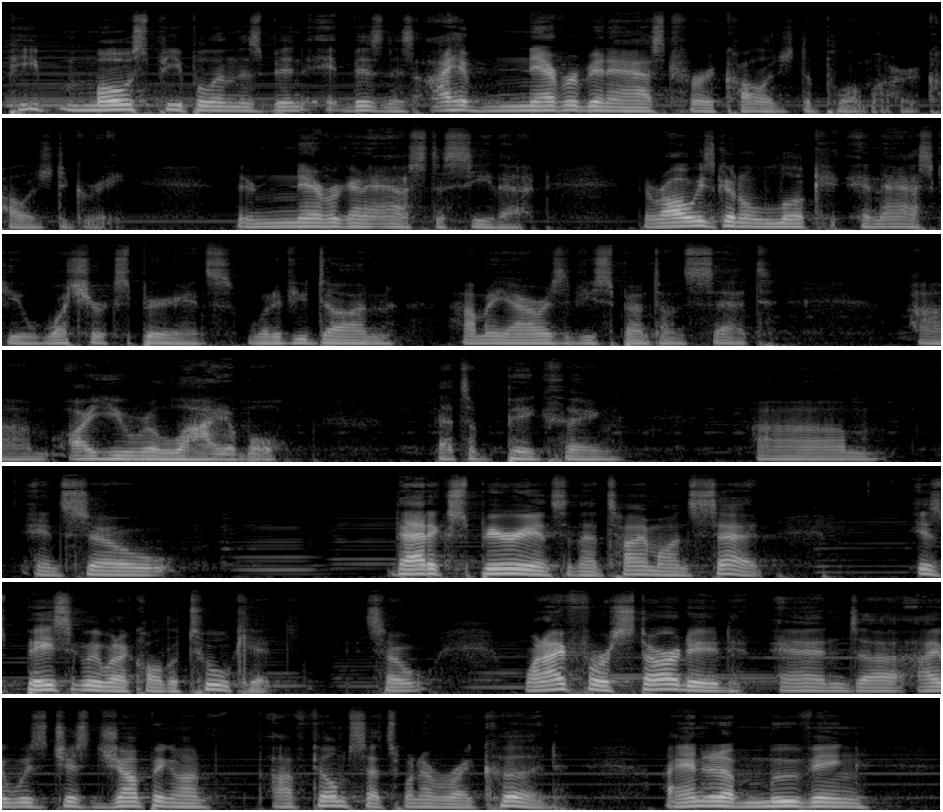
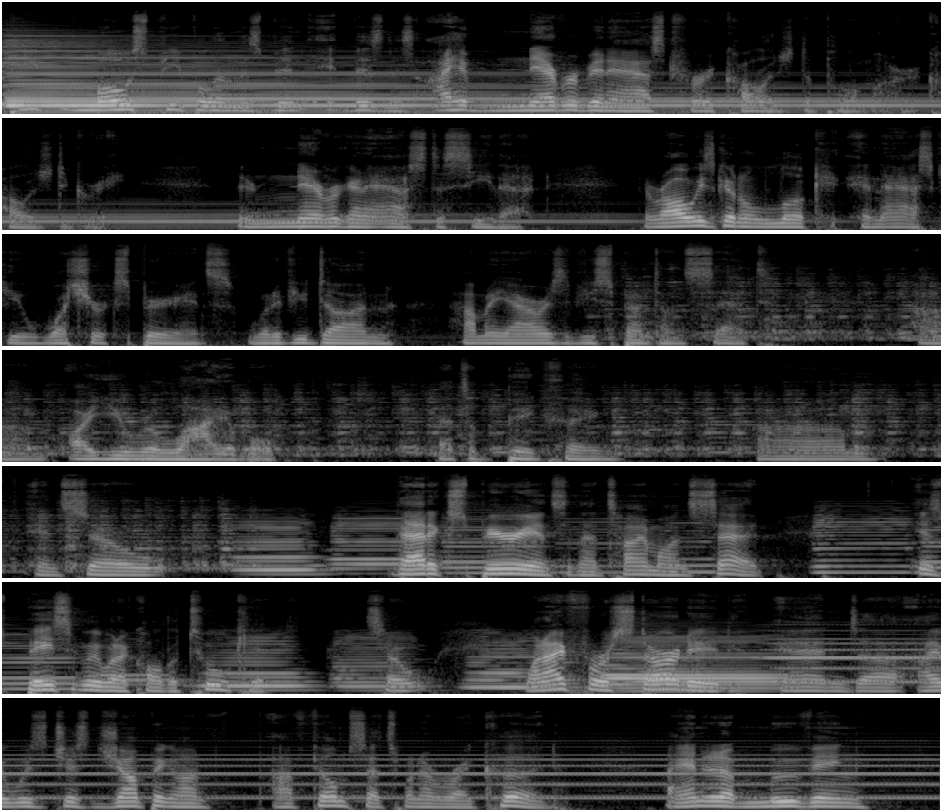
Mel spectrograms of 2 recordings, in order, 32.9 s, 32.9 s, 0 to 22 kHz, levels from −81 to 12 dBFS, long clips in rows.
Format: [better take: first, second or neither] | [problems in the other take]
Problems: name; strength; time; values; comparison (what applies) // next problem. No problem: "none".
first | background music; loud; throughout; 5 dB below the speech; faint in the first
